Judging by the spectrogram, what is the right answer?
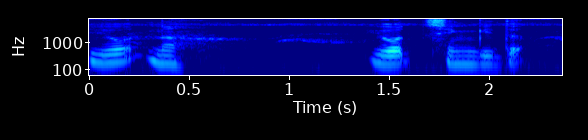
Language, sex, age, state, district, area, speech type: Manipuri, male, 30-45, Manipur, Chandel, rural, spontaneous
